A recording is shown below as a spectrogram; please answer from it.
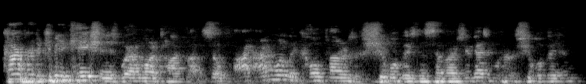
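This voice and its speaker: A man's voice: on the high side, rapid-fire, a little mellow. A man from San Francisco, a chiropractor, giving a casual, self-deprecating seminar talk and asking the audience questions. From San Francisco, California. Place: seminar hall. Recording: echoey hall, distant mic, dull sound, faint noise.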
